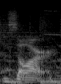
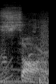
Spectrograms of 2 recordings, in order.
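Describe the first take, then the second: First: The word begins with a z sound. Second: The word begins with a ts sound. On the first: The speaker calls it wrong. "not Czar" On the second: The speaker calls it right. "the correct way of saying Sar is Sar"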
